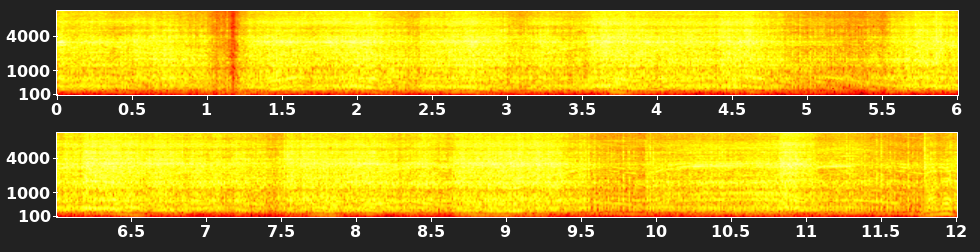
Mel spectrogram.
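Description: Electric mixer grinder running continuously with a small stainless steel jar, chopping solid chunks down toward a paste; the motor's pitch wavers as it works.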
